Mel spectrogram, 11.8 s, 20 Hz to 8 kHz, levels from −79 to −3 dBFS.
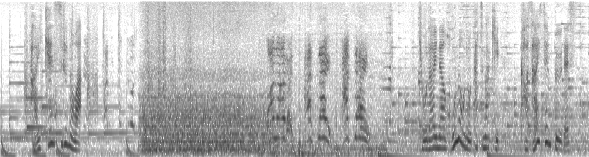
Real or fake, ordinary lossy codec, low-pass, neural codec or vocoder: real; none; none; none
